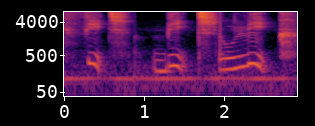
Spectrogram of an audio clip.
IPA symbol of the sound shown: i:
